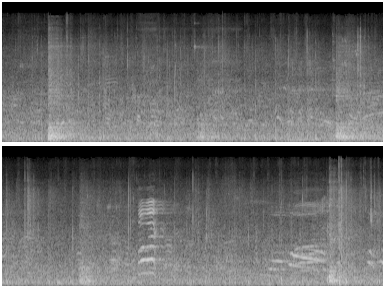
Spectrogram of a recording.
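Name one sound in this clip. A football is kicked hard on an outdoor court.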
